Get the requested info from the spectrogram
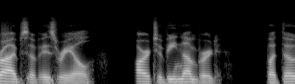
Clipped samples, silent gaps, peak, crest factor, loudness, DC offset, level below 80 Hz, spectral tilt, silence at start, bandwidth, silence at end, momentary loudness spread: under 0.1%; 1.08-1.30 s, 2.33-2.56 s; 0 dBFS; 18 dB; -20 LUFS; 2%; -46 dBFS; -6 dB/octave; 0 s; 9.2 kHz; 0 s; 9 LU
